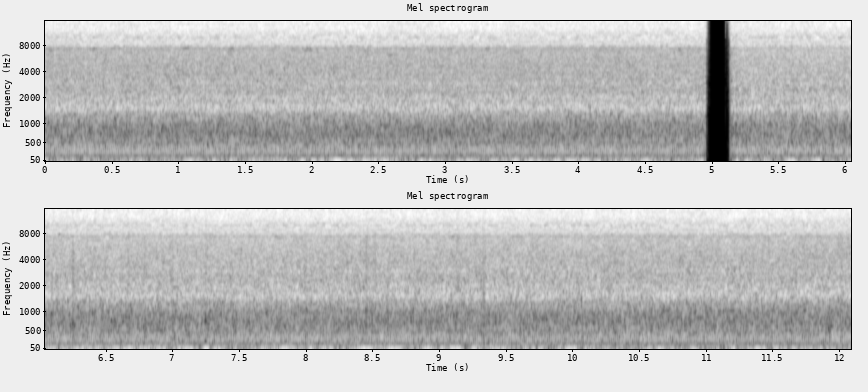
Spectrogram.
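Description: Steady low hiss with a faint constant hum, the background noise of a webcam-style recording. The sound cuts out completely for a moment about five seconds in.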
